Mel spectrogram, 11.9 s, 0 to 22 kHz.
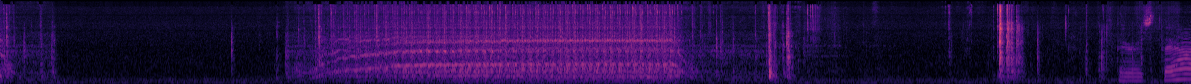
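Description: A sewing machine stitches together rows of a scrappy nine-patch quilt made from 2.5-inch squares, ramping up into a steady run of about four seconds before stopping, with light handling clicks before and after.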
